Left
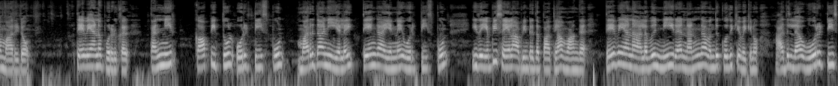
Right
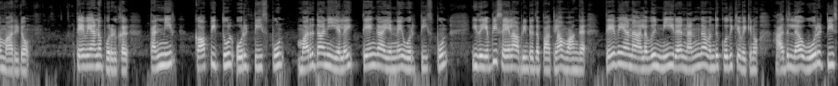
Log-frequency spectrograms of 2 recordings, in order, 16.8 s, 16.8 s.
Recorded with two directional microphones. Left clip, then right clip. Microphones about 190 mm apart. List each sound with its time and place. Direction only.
0.0 s speech: 20° right (ahead or behind)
